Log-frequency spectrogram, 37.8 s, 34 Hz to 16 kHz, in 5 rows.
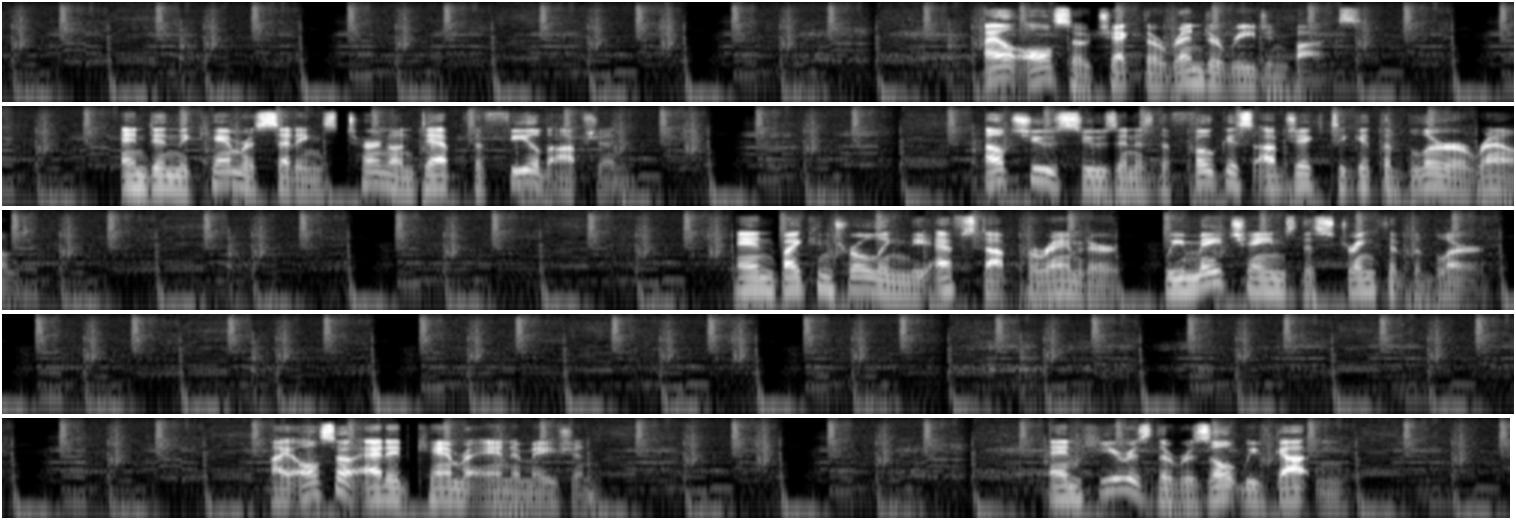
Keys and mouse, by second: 3.9 click, 5.0 click, 7.8 click, 8.8 click, 10.1 click, 11.8 shift+middle click, 13.1 click, 14.4 click, 18.3-20.6 drag, 23.3-24.6 drag, 26.7 shift+middle click, 27.5 click, 28.6 space, 32.8 space, 36.0 space.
